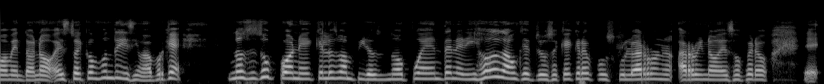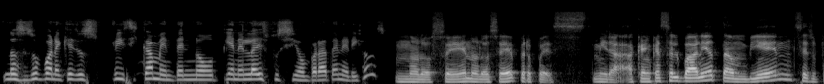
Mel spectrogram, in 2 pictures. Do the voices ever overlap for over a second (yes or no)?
no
